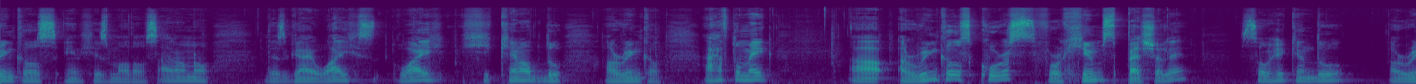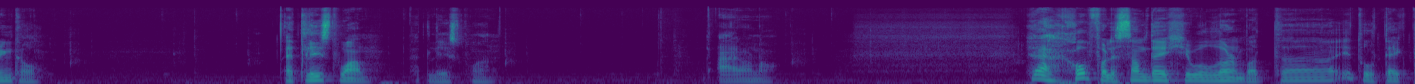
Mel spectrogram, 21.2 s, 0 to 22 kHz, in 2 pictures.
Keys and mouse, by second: 3.0 1, 6.3 g, 7.0-14.1 alt+drag, 18.3 1.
